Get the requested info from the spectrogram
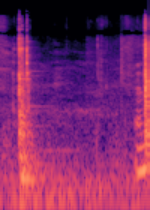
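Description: A single sharp knock about a third of a second in, as the brake rotor with the double chuck clamped in its hat is handled on the bench, followed by low shop background.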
